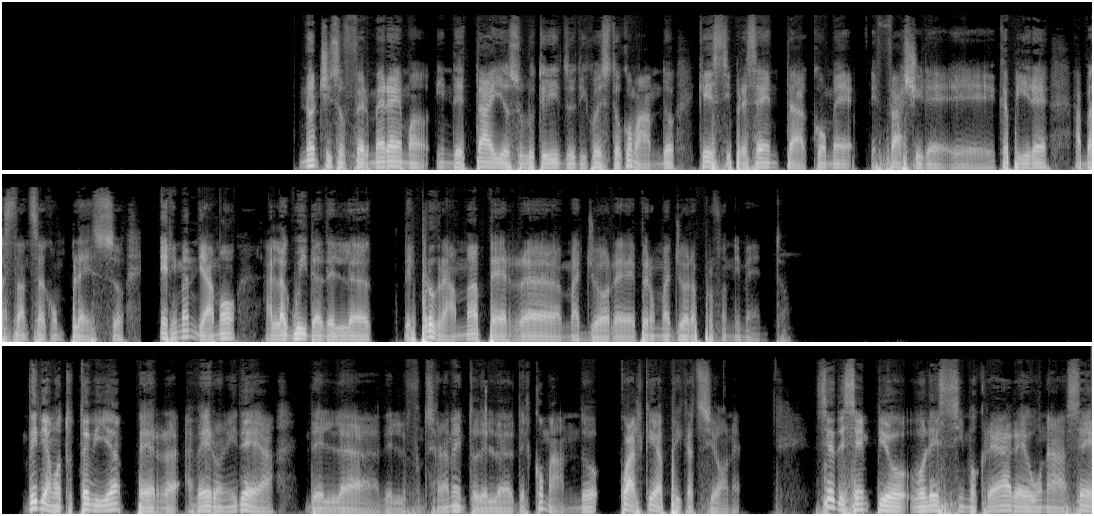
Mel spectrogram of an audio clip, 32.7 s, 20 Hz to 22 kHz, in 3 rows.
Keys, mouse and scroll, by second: 6.1 click, 6.9 click, 7.7 click, 8.3 click, 16.1-16.6 scroll down 2, 16.9 scroll down 2, 17.5-17.9 scroll down 1, 18.2-18.5 scroll down 1.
